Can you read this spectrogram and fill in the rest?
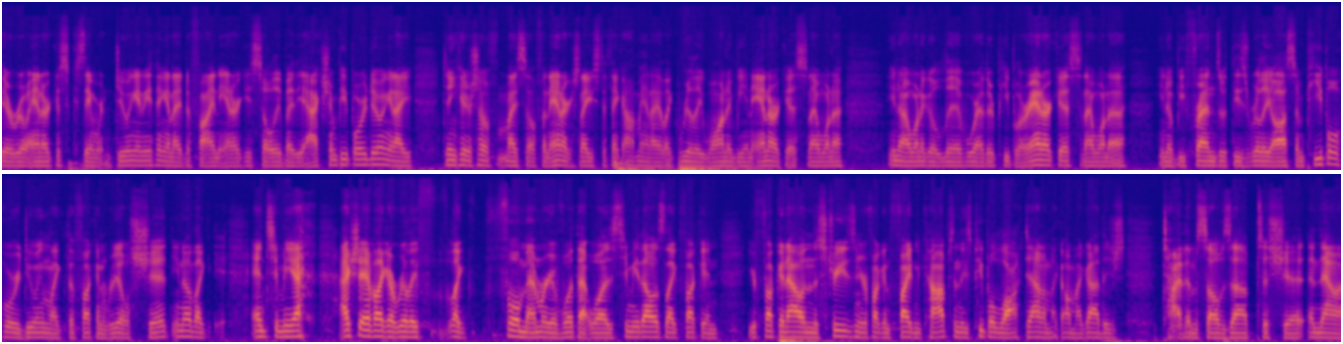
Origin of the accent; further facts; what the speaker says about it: California, United States; the hardcore scene where I grew up in Orange County was kind of a deal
